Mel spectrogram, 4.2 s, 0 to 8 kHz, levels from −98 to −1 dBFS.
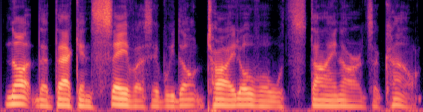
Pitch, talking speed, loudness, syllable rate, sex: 105 Hz, 200 wpm, -20 LUFS, 4.2 syllables/s, male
